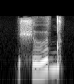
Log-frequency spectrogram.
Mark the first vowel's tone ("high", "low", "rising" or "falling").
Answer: rising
